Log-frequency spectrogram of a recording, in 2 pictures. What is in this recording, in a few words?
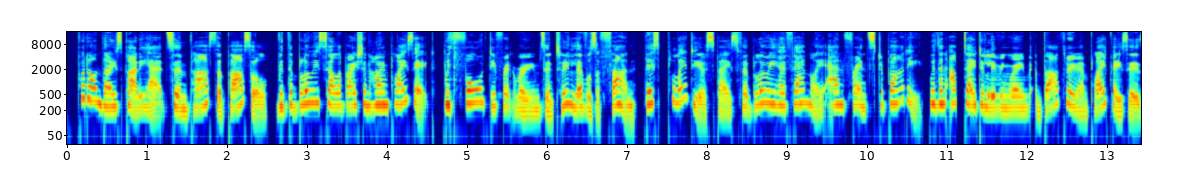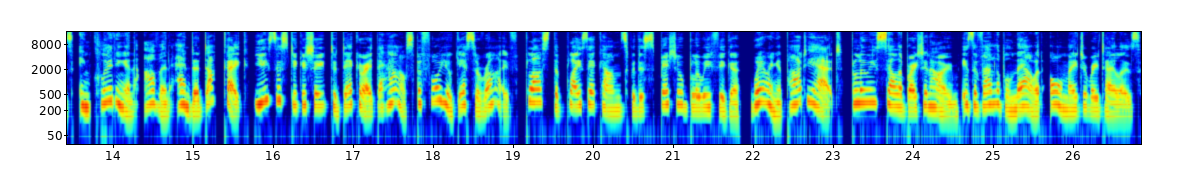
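middle age woman, Australian female; Bluey Celabration Home Playset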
